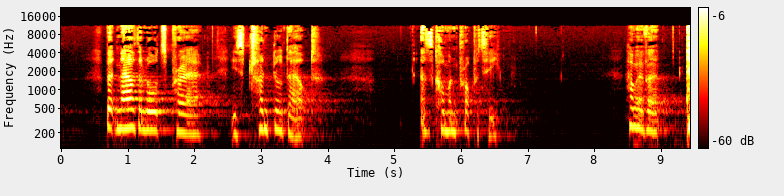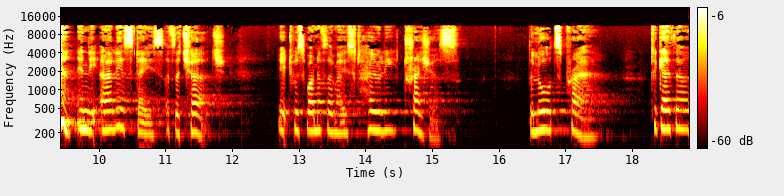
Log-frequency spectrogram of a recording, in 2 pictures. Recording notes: Christ Church, Bayston Hill (UK)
